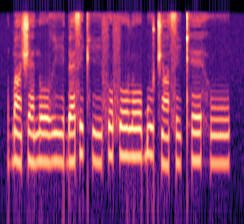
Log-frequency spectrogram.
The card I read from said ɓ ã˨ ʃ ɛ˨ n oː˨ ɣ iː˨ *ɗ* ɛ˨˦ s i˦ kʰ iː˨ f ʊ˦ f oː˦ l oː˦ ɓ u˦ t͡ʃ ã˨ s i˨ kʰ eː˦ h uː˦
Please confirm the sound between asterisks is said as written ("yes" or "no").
yes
